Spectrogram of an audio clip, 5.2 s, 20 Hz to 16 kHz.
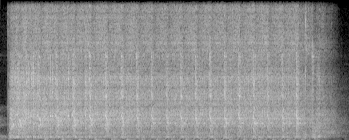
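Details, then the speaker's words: Mint 1987 Honda Big Red 250 three-wheeler abandoned in a barn, cranked with throttle open: even strong single-cylinder cranking puffs with a hissy chuff, compression about 183 with spark present, normal. "I'd say that's pretty good. 150, 60, 70, 80, 183 about. That's awesome. We have compression, we have spark."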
